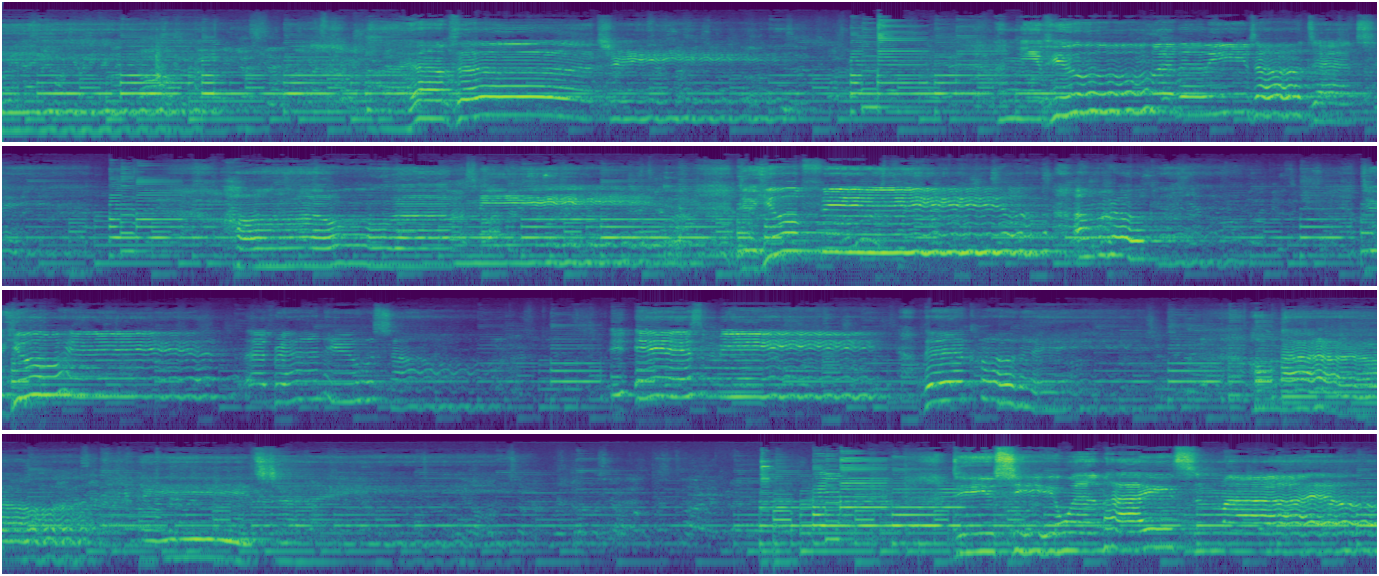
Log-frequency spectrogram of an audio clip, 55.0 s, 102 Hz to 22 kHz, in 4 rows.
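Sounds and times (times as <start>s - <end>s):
woman singing: 0.0s - 26.5s, 27.2s - 32.5s, 33.5s - 46.5s, 49.6s - 55.0s
acoustic guitar: 0.0s - 55.0s.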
